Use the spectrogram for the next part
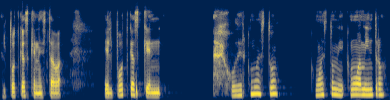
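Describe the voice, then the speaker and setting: A man's voice: a little high, lively intonation, a little slow, pauses often, dull audio. A man with a Mexican accent hosting a podcast in a chatty, rambling way, drawing out words for emphasis. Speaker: podcast host. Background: background music.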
